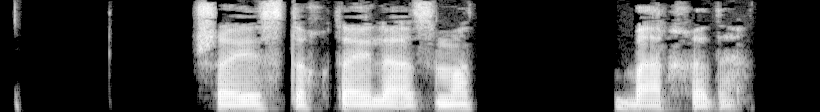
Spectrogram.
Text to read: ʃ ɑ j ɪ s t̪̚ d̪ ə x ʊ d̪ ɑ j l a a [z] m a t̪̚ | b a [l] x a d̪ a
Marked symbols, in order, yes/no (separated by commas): yes, no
